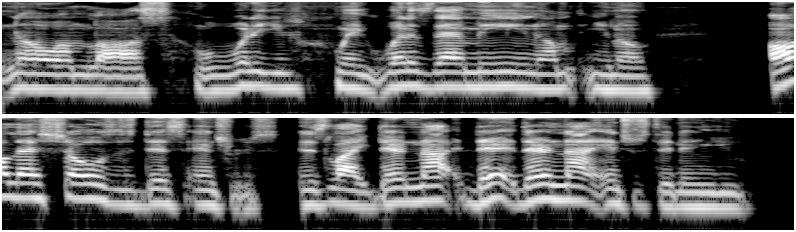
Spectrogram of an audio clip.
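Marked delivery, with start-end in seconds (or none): none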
